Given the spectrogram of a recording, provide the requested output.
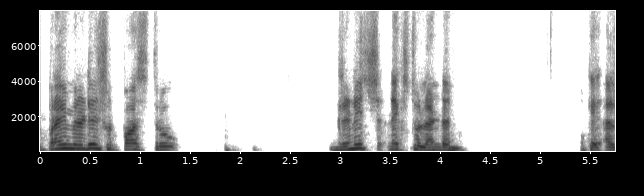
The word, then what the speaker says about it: Greenwich: green h w silent greenwich next to london uk uk it is pronounced as grenache in uk english uk english greenwich w silent w silent please sponsor us greenwich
